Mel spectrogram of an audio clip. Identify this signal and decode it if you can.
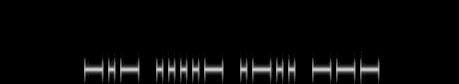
Morse code, heard as a keyed tone, about 21 wpm, 700 Hz. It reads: K4LO
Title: USA Call Signs - 4 Characters - 2x Character Spacing - 20wpm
